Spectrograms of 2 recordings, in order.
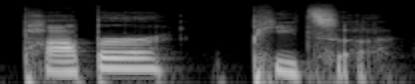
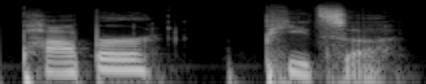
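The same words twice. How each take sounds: The two takes are said the same way.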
